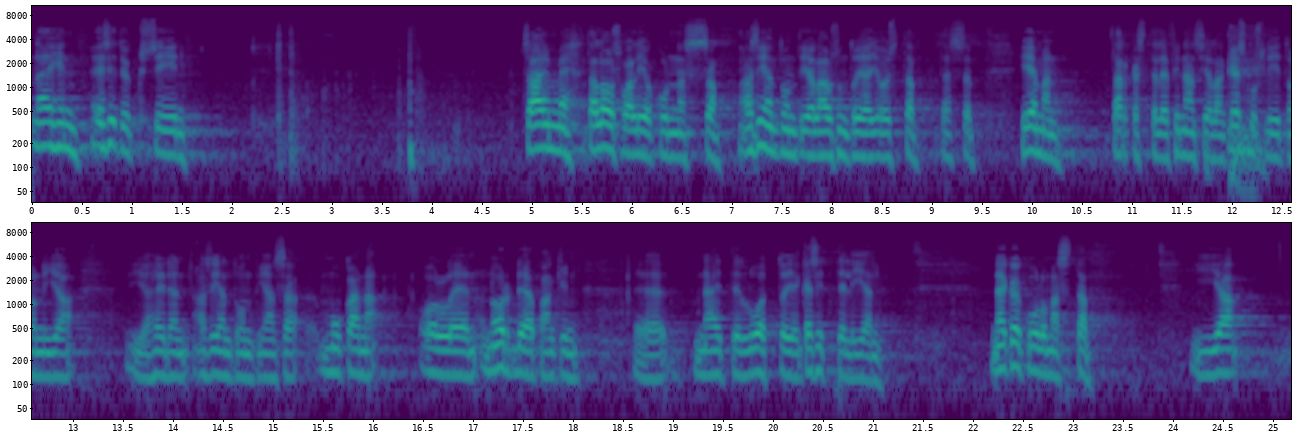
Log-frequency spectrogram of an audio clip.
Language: Finnish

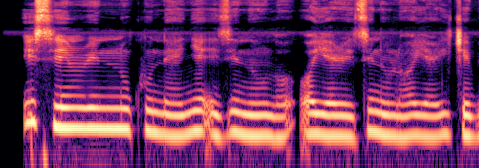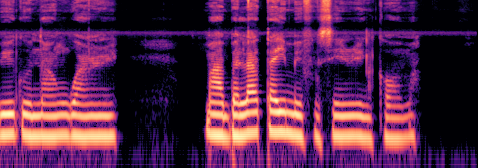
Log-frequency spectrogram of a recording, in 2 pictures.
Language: Igbo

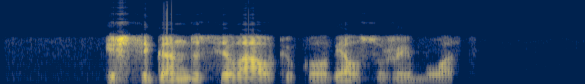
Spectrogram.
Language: Lithuanian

